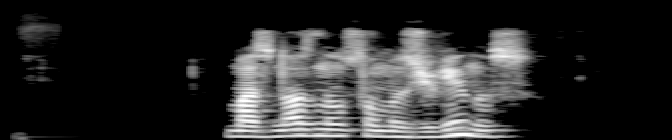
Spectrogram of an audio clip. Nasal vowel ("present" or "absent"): present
